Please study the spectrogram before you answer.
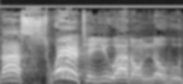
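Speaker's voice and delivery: high, drawn-out oath; vehement Peter. Acted. Peter denying Jesus to an accuser, vehement and drawn out. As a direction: swear it slowly and emphatically. Preacher voices Peter's denial.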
